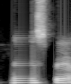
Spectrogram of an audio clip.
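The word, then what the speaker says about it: מזבח: Mizbeach. Mizbeach. That A sound you have to pronounce first.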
